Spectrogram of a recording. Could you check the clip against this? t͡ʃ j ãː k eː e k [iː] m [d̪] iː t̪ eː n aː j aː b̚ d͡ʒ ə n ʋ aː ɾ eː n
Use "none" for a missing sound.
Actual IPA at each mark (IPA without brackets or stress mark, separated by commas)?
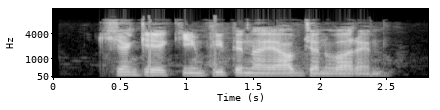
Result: iː, t̪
